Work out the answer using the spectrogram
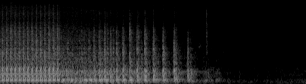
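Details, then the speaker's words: Honda mower single-cylinder engine after air gap, clearance and compression checks: steady knock about three per second, then shuts down; noise persists, owner suspects blades and clutch involved, cause not confirmed. "unfortunately it sounds as though the noise is still there and now I have to wonder if somehow the blades and the clutch are involved"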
